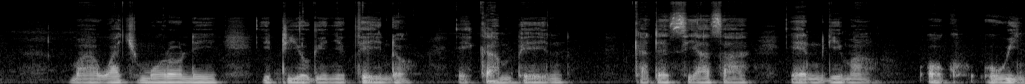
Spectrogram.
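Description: No technical faults detected anywhere in this speech recording.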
